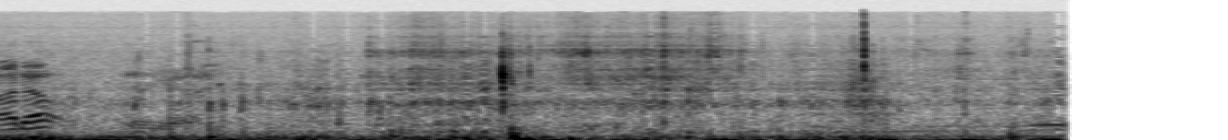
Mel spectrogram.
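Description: Faint low rumble of wind and water on a boat at sea, with two sharp clicks partway through; the sound cuts off abruptly near the end.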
